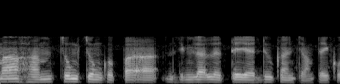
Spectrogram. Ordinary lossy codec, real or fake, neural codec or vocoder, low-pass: Opus, 24 kbps; fake; vocoder, 22.05 kHz, 80 mel bands, Vocos; 3.6 kHz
